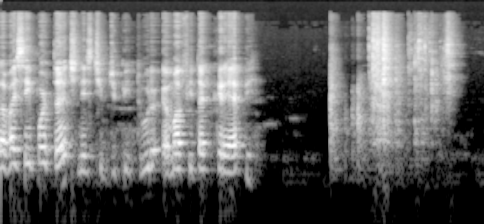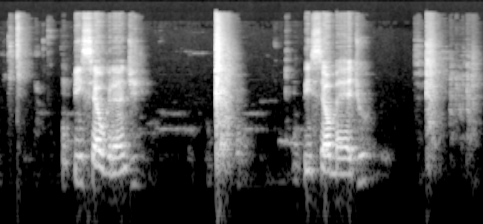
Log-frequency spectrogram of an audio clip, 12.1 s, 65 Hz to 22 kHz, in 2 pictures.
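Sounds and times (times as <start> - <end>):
objects clattering on tabletop: 4.1 - 6.4, 11.2 - 12.0.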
